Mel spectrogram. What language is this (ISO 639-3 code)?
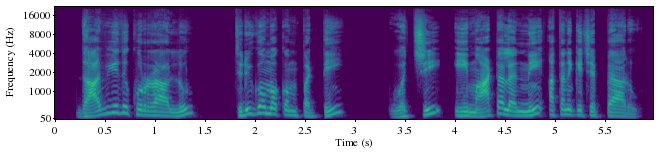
tel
